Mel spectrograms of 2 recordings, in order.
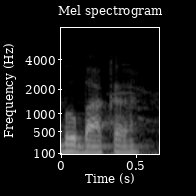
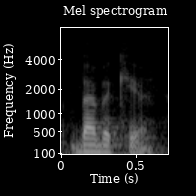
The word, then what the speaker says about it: Abu Bakr: And I have been taught that the name Abu Bakr, and it's pronounced Bubakar, or like the sheikh in Babakir, that the reason why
